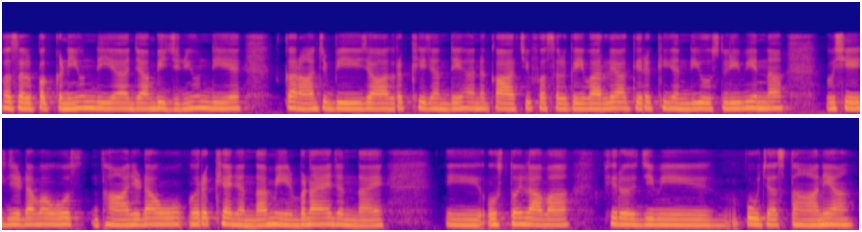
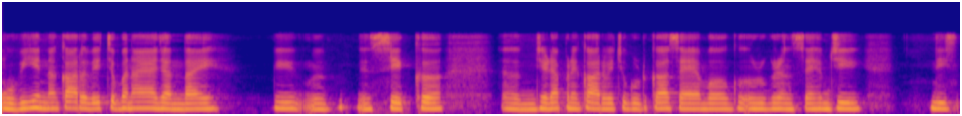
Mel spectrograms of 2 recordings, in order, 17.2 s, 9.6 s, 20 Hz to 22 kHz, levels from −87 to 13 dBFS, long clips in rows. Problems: none marked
